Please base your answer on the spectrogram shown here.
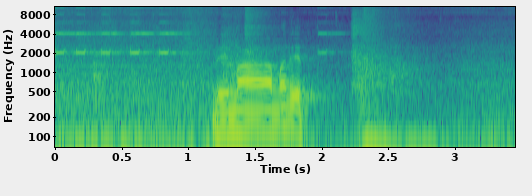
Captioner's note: beeping sound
